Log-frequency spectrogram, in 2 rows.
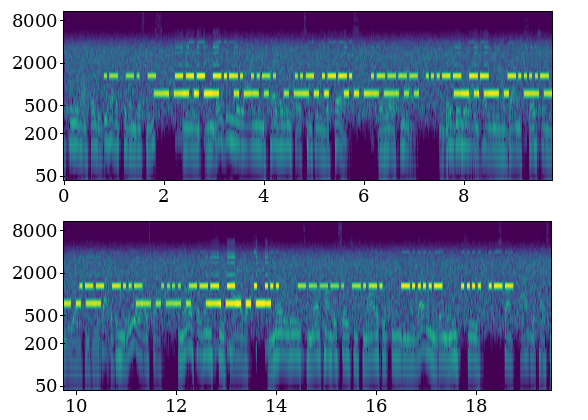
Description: Morse code, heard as two keyed tones, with radio static, fading and speech in English. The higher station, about 22 wpm, 1320 Hz: ANT OCF UP 13M - WX HOT ES 9C - HW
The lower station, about 12 wpm, 750 Hz: QRL? CQ CQ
